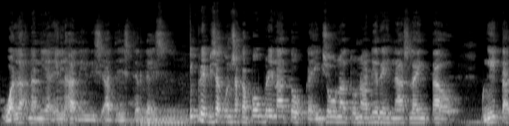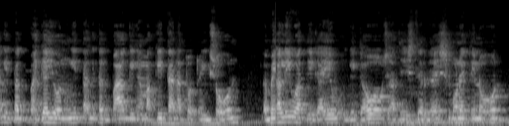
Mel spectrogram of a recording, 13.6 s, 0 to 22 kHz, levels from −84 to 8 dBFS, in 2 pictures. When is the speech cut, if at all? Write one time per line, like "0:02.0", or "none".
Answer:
0:02.4
0:10.5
